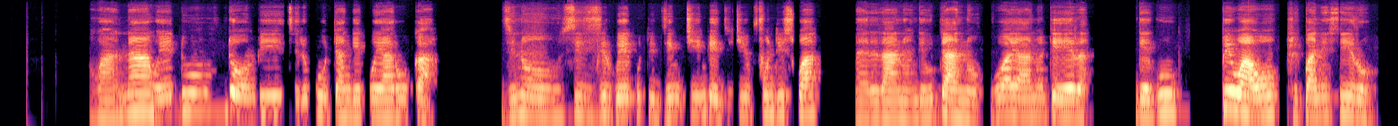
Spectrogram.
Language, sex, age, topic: Ndau, male, 25-35, health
